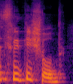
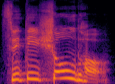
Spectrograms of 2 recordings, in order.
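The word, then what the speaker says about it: স্মৃতিসৌধ: স্মৃতি সৌধ স্মৃতি সৌধ যদি আমরা উচ্চারণ করি স্মৃতিশোধ বাট এটা কিন্তু স্মৃতিশোধ না এটা কি হবে স্মৃতি সৌধ স্মৃতি সৌধ স্মৃতি সৌধ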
